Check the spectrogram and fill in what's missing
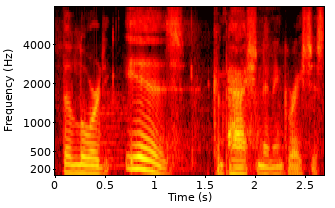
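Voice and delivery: "is" stretched out and set apart; stress on IS. Shown as a demonstration. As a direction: lean hard on "is", then pause briefly. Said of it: "putting emphasis on one word at a time".

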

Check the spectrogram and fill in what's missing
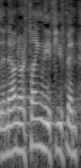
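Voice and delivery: ordinary talk, nothing marked

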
